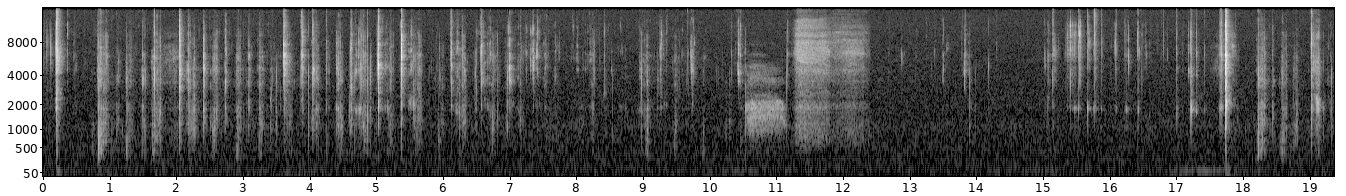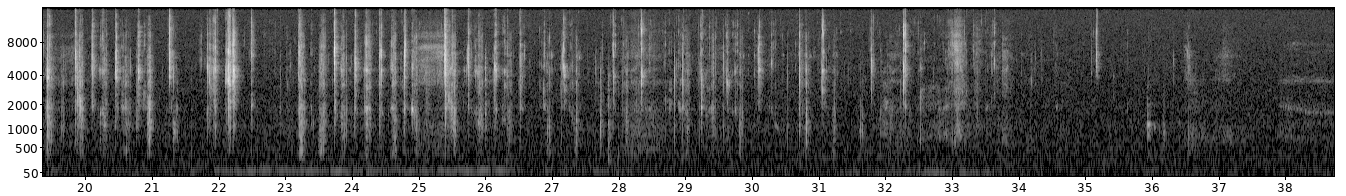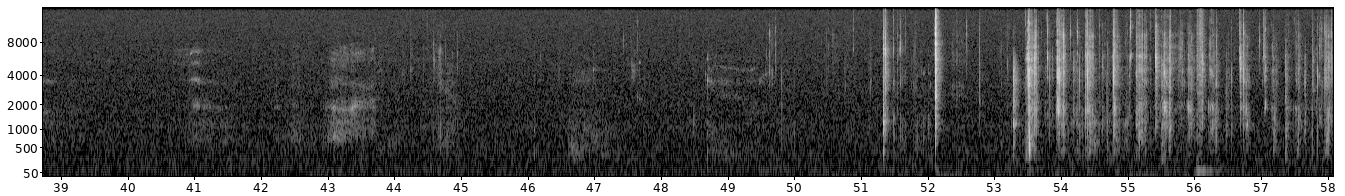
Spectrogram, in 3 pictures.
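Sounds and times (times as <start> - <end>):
crunching and chewing mango: 0.0 - 10.5, 15.0 - 35.3, 51.2 - 58.0
short hiss: 10.6 - 12.4.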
